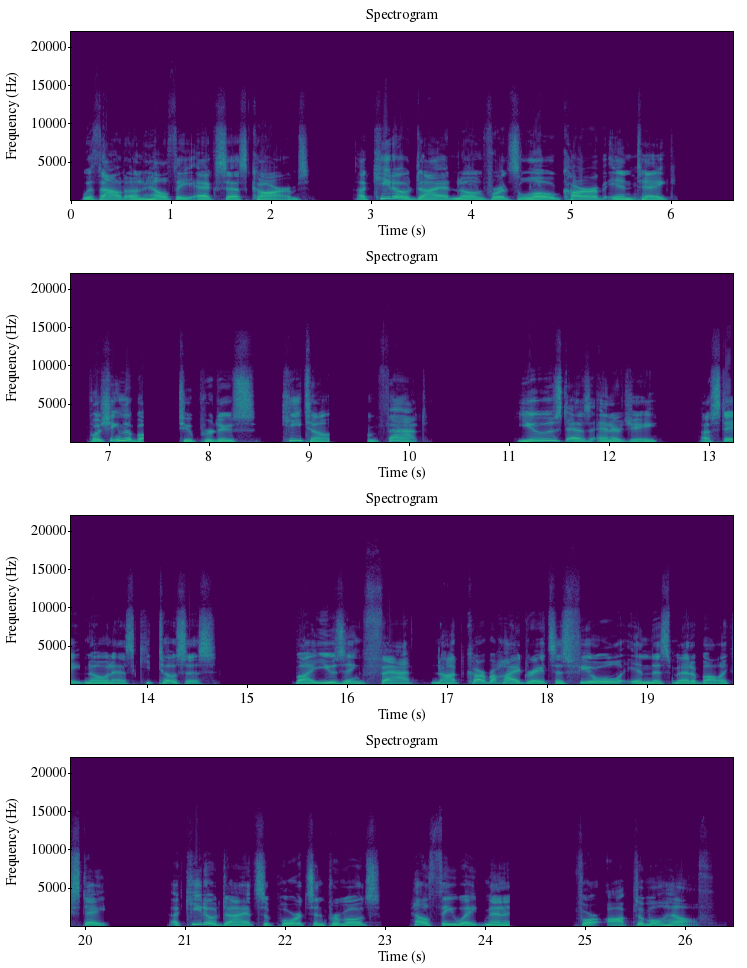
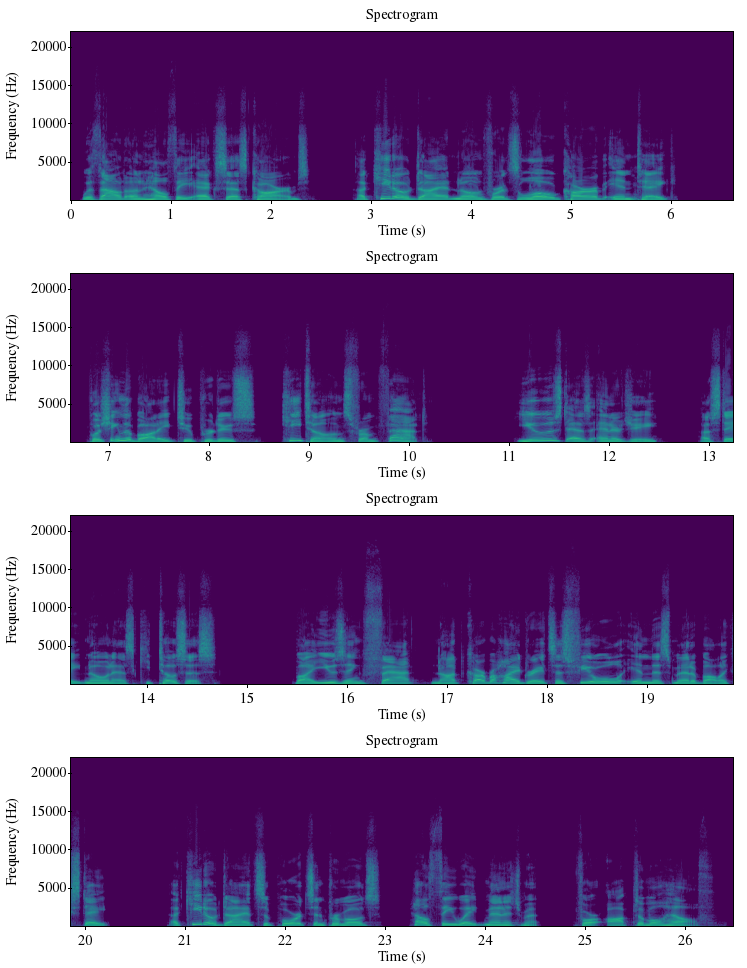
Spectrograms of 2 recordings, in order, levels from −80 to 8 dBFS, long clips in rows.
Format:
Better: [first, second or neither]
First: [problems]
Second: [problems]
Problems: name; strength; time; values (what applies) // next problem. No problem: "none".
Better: second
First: audio cutting out; at 7.5 s, at 9 s and at 24 s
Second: none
